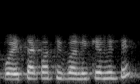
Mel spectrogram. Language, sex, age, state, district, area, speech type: Odia, female, 30-45, Odisha, Sambalpur, rural, conversation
